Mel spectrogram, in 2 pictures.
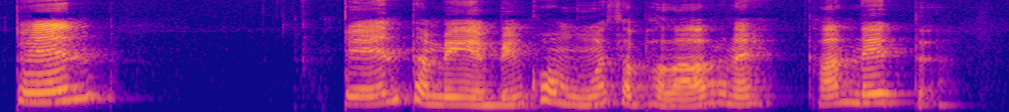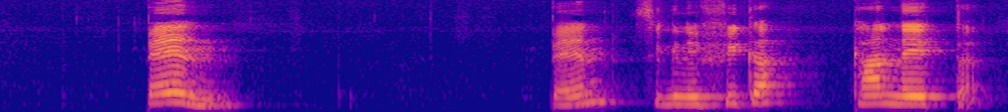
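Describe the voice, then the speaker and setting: A woman teaching English vocabulary to children in a slow, patient way, repeating each word and checking in with short tags. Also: a little high.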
